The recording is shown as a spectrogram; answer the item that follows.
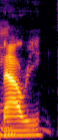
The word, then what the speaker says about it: Mowry: Mowry.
